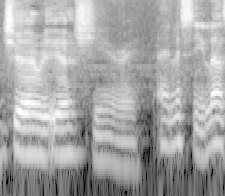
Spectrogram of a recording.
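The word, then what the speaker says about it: Kyereh: you say Daniel Kofi kiary cheering yeah you don't pronounce the cake yeah you don't pronounce they say it as a seat in Cherry yeah Hey listen you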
